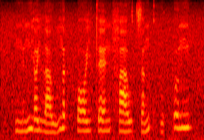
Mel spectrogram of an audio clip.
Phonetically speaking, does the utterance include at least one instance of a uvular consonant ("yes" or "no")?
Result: no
